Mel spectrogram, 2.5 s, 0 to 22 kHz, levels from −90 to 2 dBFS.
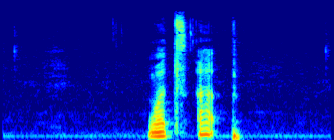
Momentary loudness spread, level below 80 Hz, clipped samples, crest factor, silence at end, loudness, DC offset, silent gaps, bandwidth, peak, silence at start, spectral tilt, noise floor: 11 LU; -48 dBFS; under 0.1%; 22 dB; 0.7 s; -26 LUFS; under 0.1%; none; 14.5 kHz; -6 dBFS; 1.1 s; -6.5 dB/octave; -64 dBFS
